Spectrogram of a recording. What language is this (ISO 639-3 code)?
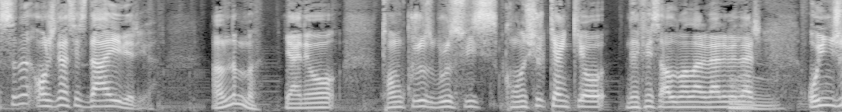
tur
